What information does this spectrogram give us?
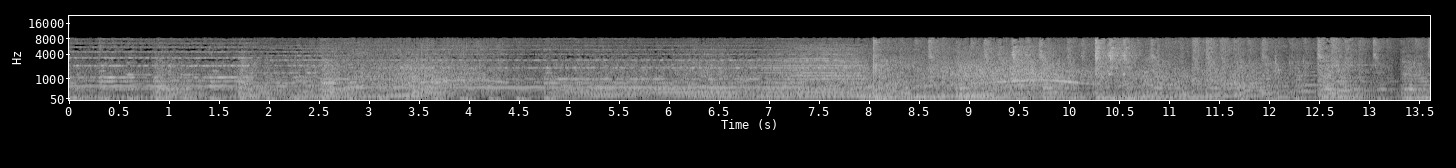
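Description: A car drives away with its engine roaring loudly and continuously, tyres squealing at times, and the engine note rising and falling as it revs throughout.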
